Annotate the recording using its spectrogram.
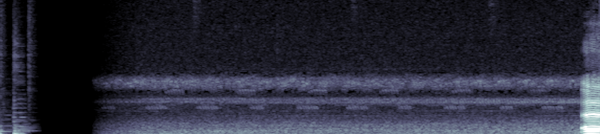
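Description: Background music fades out at the start, then after a moment of silence a steady chorus of crickets chirping sets in about a second in as a night ambience. A voice starts right at the end.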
